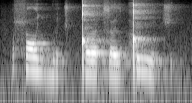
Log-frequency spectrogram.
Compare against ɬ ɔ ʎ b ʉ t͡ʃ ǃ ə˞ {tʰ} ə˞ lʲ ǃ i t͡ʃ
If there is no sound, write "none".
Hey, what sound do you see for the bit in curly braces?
t͡s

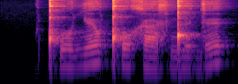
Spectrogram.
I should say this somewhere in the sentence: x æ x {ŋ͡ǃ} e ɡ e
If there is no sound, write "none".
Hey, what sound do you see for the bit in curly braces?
ŋ͡ǃ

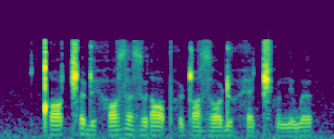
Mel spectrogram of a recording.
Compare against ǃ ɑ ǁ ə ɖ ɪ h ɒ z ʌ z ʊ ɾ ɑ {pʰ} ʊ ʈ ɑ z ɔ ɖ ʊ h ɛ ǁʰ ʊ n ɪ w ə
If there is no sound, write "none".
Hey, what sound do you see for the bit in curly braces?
pʰ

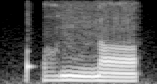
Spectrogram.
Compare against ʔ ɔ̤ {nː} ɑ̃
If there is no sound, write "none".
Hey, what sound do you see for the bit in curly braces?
nː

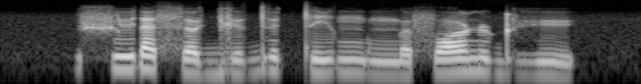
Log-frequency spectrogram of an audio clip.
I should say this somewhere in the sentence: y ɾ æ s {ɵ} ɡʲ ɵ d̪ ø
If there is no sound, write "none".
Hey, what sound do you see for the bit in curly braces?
œ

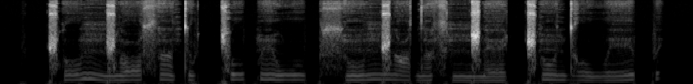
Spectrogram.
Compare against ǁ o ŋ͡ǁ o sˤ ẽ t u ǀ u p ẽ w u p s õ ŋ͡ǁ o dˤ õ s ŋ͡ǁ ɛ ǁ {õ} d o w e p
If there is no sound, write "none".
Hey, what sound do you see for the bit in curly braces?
õ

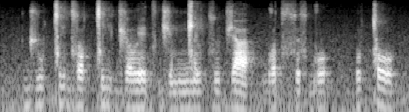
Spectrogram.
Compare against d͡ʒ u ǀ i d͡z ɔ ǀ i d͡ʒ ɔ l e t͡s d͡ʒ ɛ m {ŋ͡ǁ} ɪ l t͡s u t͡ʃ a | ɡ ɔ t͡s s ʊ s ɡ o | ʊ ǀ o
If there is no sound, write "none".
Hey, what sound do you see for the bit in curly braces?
ŋ͡ǁ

